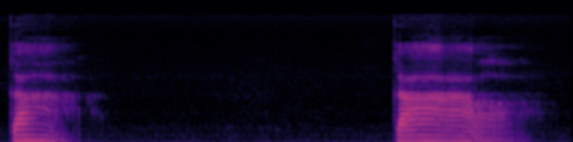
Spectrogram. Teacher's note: the tone goes up a little bit and then falls down · Term: falling tone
